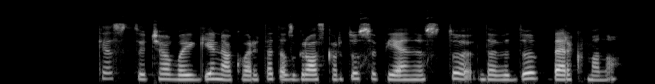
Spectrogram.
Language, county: Lithuanian, Panevėžys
